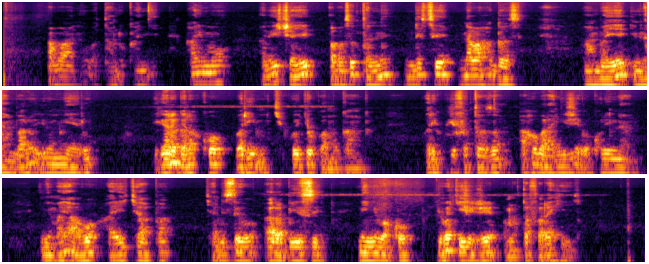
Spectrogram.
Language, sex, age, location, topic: Kinyarwanda, female, 18-24, Huye, health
